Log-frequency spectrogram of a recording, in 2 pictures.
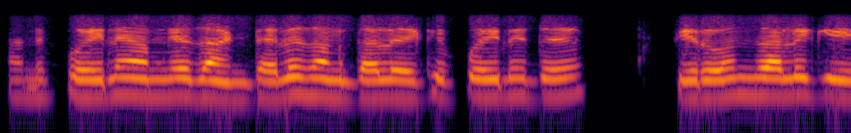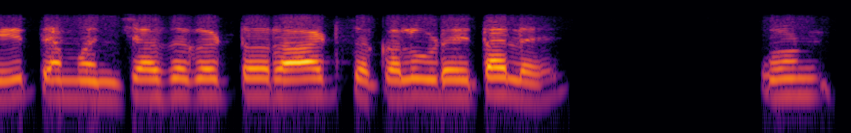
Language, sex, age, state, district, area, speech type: Goan Konkani, male, 45-60, Goa, Canacona, rural, conversation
